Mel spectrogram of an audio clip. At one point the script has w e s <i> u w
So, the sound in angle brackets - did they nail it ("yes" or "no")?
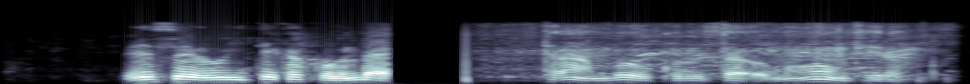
no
